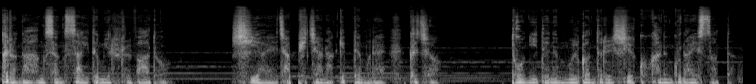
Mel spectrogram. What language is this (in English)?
Korean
